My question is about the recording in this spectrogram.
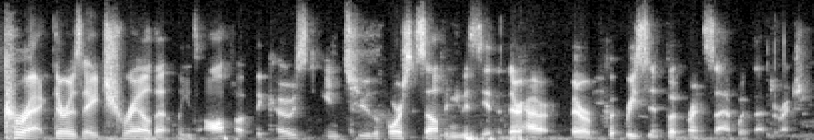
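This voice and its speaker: A man acting as game master, narrating a tabletop game in halting, deliberate descriptions. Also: mid-range voice, bright, forceful tone, poor audio. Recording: faint background noise, mouse clicks.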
